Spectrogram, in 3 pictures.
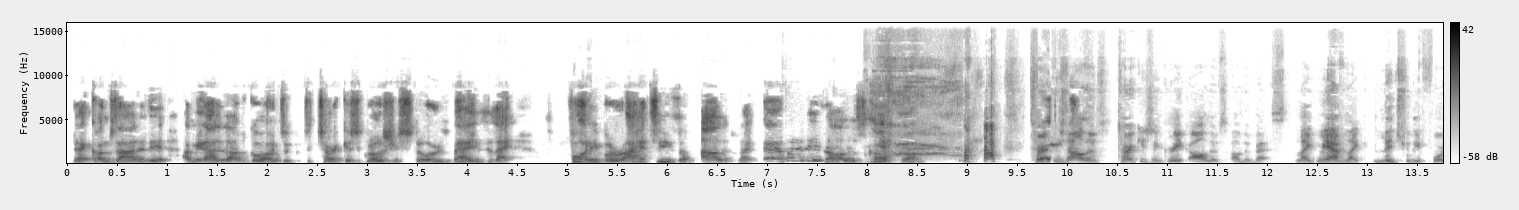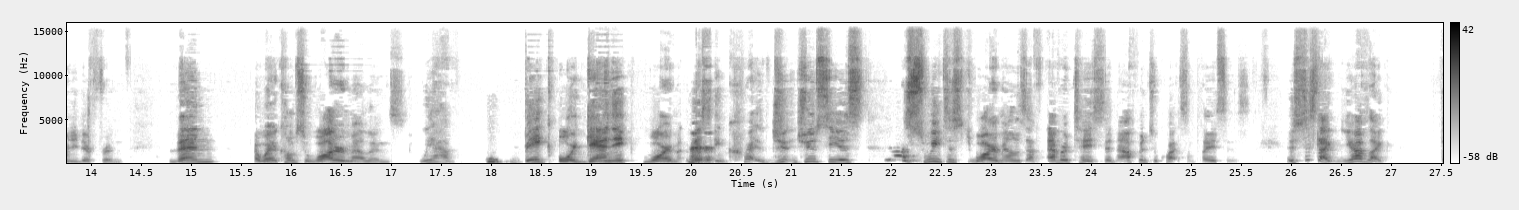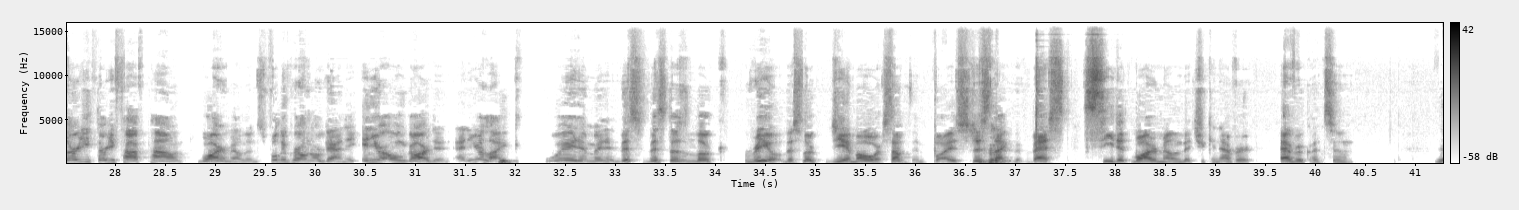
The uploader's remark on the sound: IG Live conversations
